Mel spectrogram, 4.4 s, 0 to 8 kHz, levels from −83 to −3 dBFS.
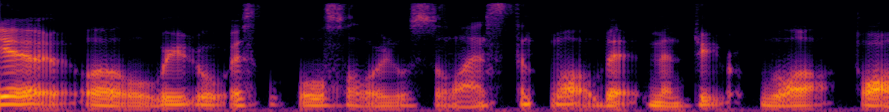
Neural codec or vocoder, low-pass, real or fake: autoencoder, 22.05 kHz, a latent of 192 numbers a frame, VITS, trained on many speakers; 7.2 kHz; fake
